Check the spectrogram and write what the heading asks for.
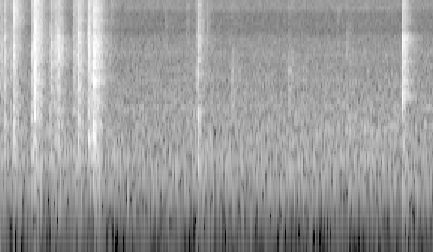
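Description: Tarot cards shuffled by hand: a quick run of crisp card snaps, about five a second, that stops about a second in. A single faint tap follows about two seconds in.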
